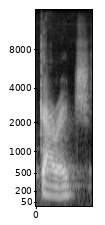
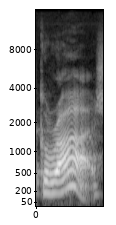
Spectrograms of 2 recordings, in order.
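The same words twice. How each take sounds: First: It is said with a British pronunciation. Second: It is said with an American pronunciation. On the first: "it says it in English in my head" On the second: "say it in American for you to hear it nicely"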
